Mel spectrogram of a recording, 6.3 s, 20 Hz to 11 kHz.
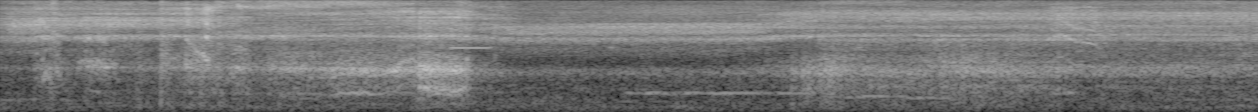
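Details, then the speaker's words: High-pitched whirring of a dental surgical drill with a drill extender and hissing water spray, pitch shifting, during mini implant placement right after extraction of decayed teeth #12 and #14. "you'll notice I'm using the drill extender turn toward me real big"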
